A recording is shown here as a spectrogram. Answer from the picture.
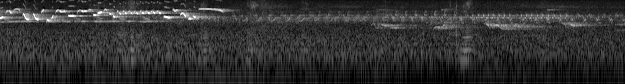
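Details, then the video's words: A Winter Wren sings a bright, very high, rapid tumble of trills and twitters for about two seconds, then fainter, thinner notes over soft hiss; it is similar to the Pacific Wren's song but less shrill and mechanical. "let's listen to the song of the Winter Wren."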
